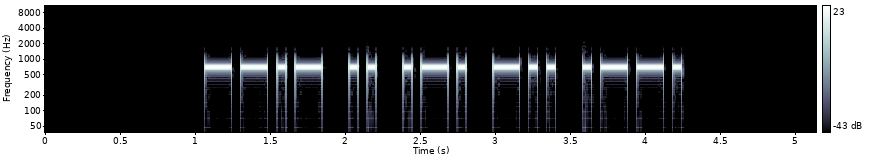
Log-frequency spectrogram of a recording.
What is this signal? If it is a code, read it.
Morse code, heard as a keyed tone, about 20 wpm, 700 Hz. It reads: QIRDP
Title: Code Groups - 5 Letter:Numbers - 20wpm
